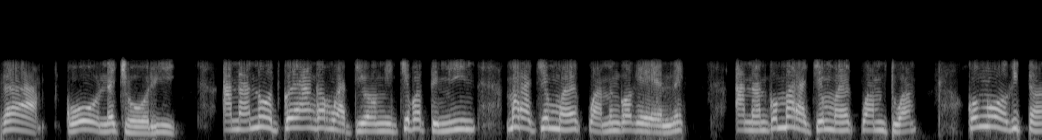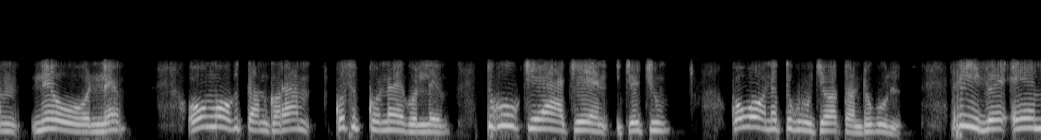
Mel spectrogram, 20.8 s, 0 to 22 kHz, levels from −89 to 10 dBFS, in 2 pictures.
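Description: From start to finish the speech carries heavy Opus voice compression: nothing above about 4.3 kHz, so it's muffled, hoarse and a bit robotic. The narrowband, coarsely coded sound fits the SILK coder at a bitrate around 6 kbps.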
